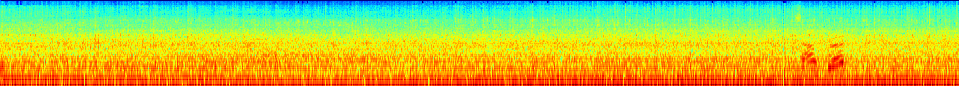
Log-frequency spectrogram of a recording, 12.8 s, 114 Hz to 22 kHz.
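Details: John Deere 1010 diesel, first run after full engine rebuild, still smoking as expected with new rings not yet seated: deep, even chug at about three and a half beats a second with no knocks or misses; runs healthy.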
